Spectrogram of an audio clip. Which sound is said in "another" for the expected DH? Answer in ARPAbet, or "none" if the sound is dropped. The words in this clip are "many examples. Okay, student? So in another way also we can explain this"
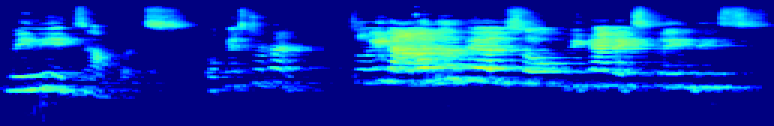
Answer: none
